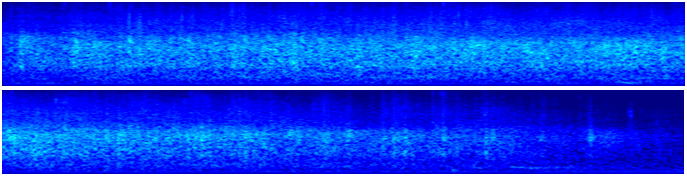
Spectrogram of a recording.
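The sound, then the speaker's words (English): An audience at a Christian academy event applauds in steady, dense clapping that holds for about six seconds and then slowly tapers off. “Let's give them a hand real quick.”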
